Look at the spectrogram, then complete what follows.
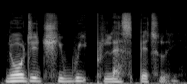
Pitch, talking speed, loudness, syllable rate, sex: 140 Hz, 190 wpm, -20 LUFS, 4.6 syllables/s, male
